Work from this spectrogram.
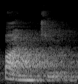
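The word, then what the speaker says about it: ਪੰਜ: The number 5 is panj, as in Punjab.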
